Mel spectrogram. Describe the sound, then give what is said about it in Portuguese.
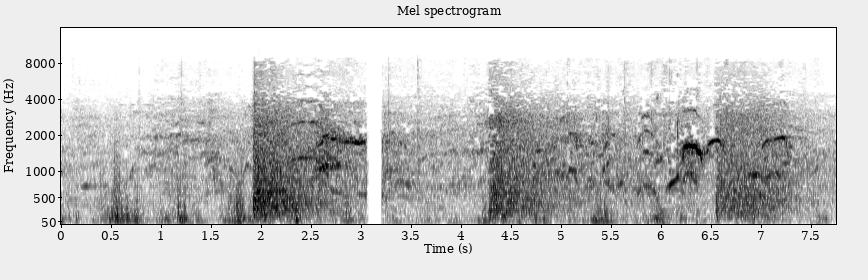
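Gunshots ring out in a busy shopping mall in Copenhagen, Denmark, a few loud bangs spaced a couple of seconds apart, echoing over a noisy crowd of people fleeing the mall, with voices in the background. “Vídeos gravados por testemunhas mostram pessoas fugindo do shopping com sons de tiros ao fundo.”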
